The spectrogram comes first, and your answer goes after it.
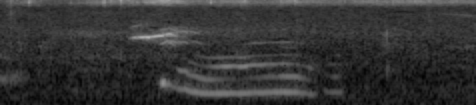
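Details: Whimpering German Shepherd FLY, out enjoying deep snow, lets out one thin, wavering whine that dips and levels off, held for about half a second, with quiet background between the owner's fetch commands.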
